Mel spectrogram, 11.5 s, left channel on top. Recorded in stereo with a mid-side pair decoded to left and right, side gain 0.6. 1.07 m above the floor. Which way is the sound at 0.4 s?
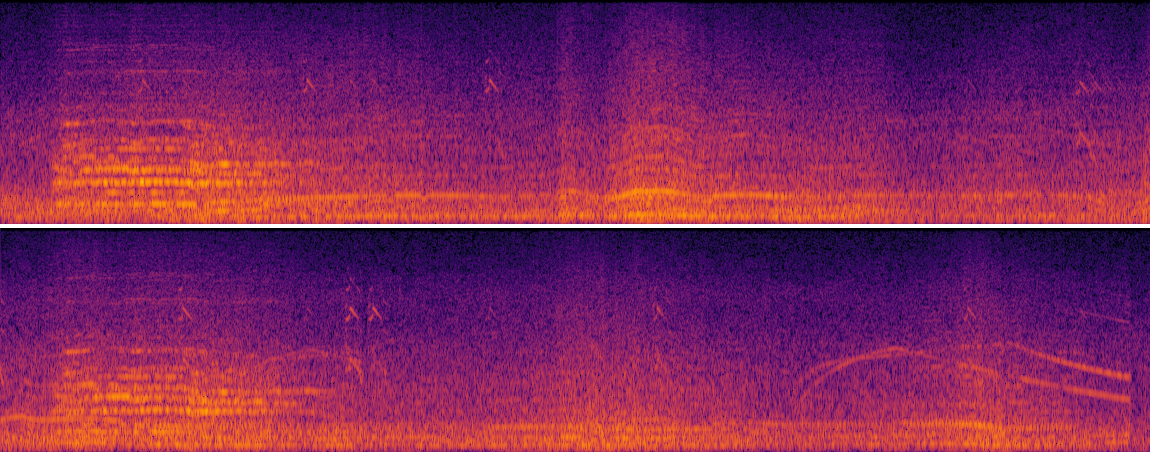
30° left.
